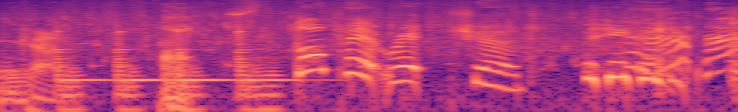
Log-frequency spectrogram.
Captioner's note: oinks; both laugh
